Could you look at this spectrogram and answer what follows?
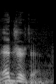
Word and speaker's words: Edgerton: Now, at the town clerk's office, first of all, I learned that you pronounce Jim Edgerton's name Jim Edgerton.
